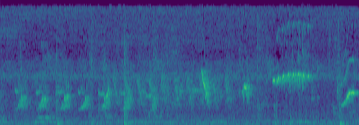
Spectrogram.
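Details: A common nightingale (Luscinia megarhynchos) sings a varied string of high chirps and sharp whistles, then a fast rattling trill and a final rising note over a light background hiss.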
